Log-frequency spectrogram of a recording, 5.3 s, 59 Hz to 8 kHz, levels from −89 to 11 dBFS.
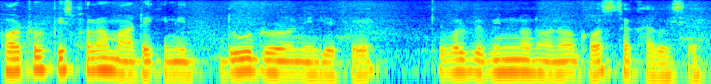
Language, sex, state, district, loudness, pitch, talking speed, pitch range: Assamese, male, Assam, Sonitpur, -19 LUFS, 115 Hz, 110 wpm, 110-125 Hz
